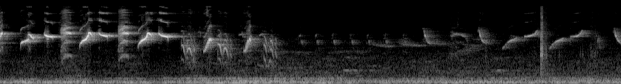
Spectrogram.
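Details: Laughingthrush in spring, song given while fanning: a loud run of about six rich whistled notes, followed by fainter scattered slurred whistles.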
